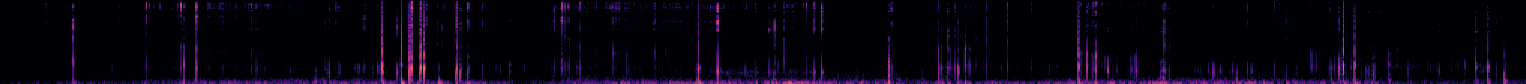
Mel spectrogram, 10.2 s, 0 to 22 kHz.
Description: KU100 右耳 奥を自由に舐められる

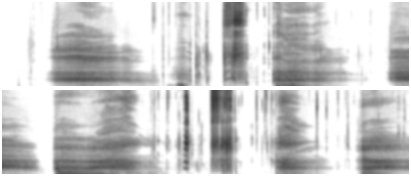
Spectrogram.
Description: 左耳舐め (ループ)

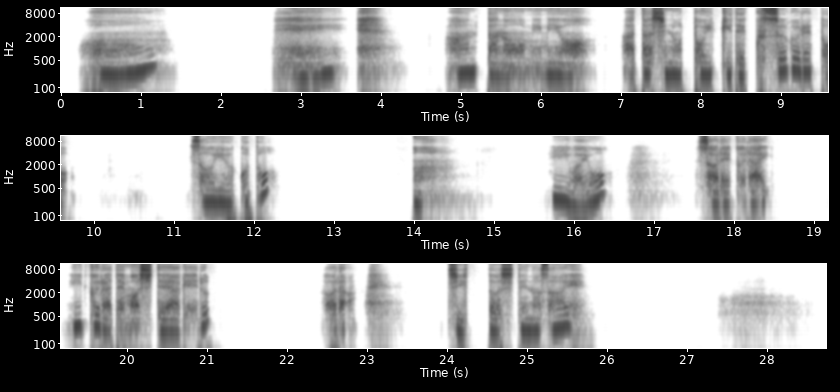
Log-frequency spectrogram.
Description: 安眠用お耳ふーふーループ（右耳）, ASMR; 桐那の安眠用お耳ふーふーループ（右耳）

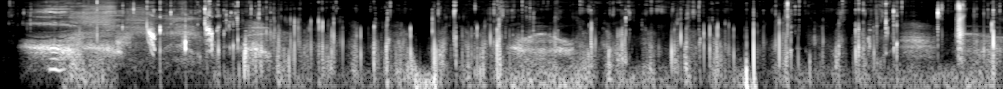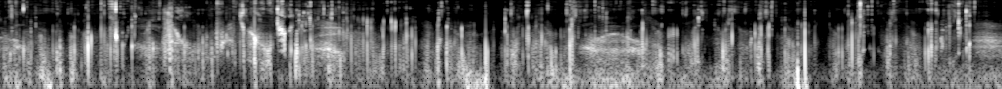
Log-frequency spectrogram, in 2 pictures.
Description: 耳舐め

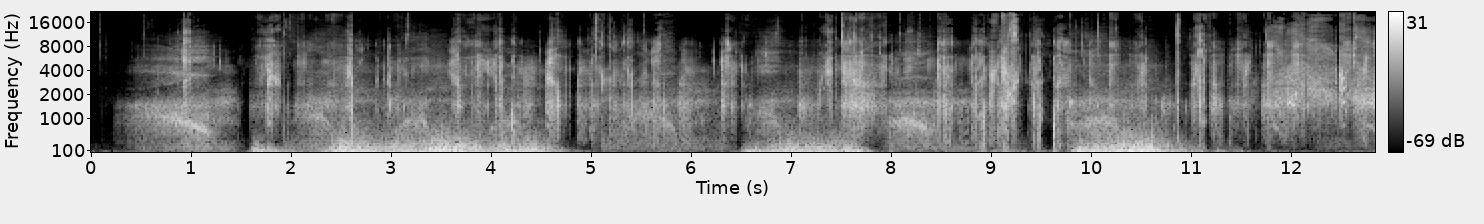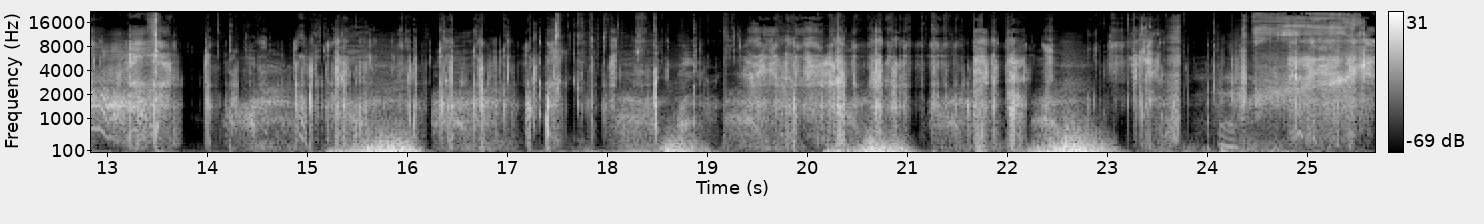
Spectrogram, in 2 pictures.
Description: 二人で耳舐め

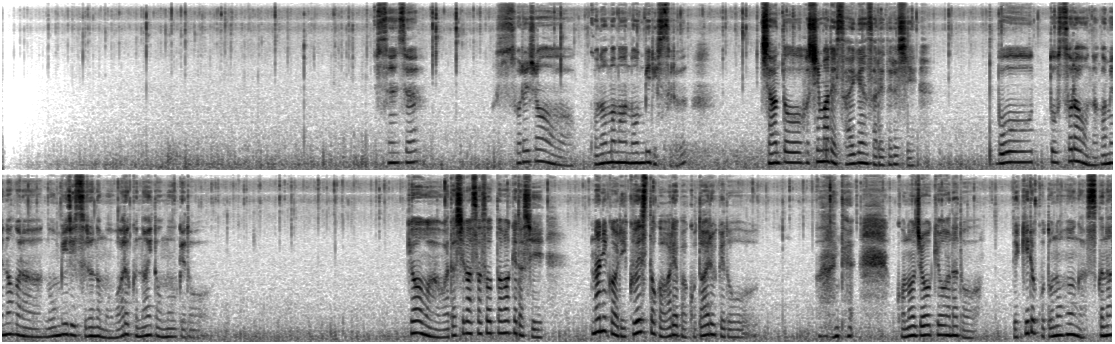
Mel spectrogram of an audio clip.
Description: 焚火を見ながら, 耳かき, ASMR; 「……焚火を見ながらされたいことがある？ なに？」

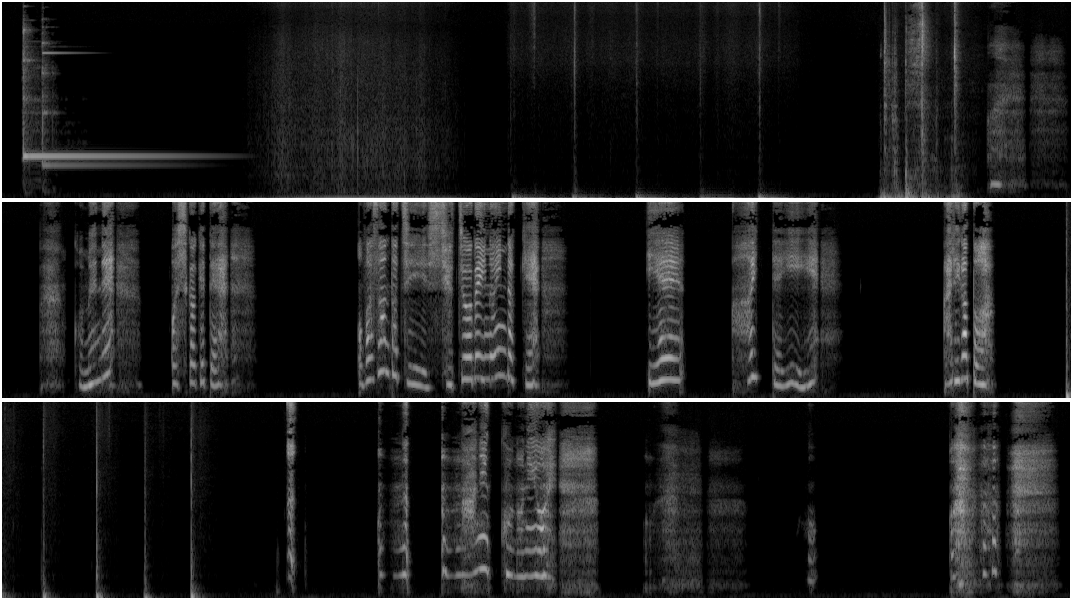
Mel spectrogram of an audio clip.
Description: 耳舐めぐちゅぐちゅ; 嫉妬に狂った姫奈に押し倒され上書き耳舐めぐちゅぐちゅ手コキ

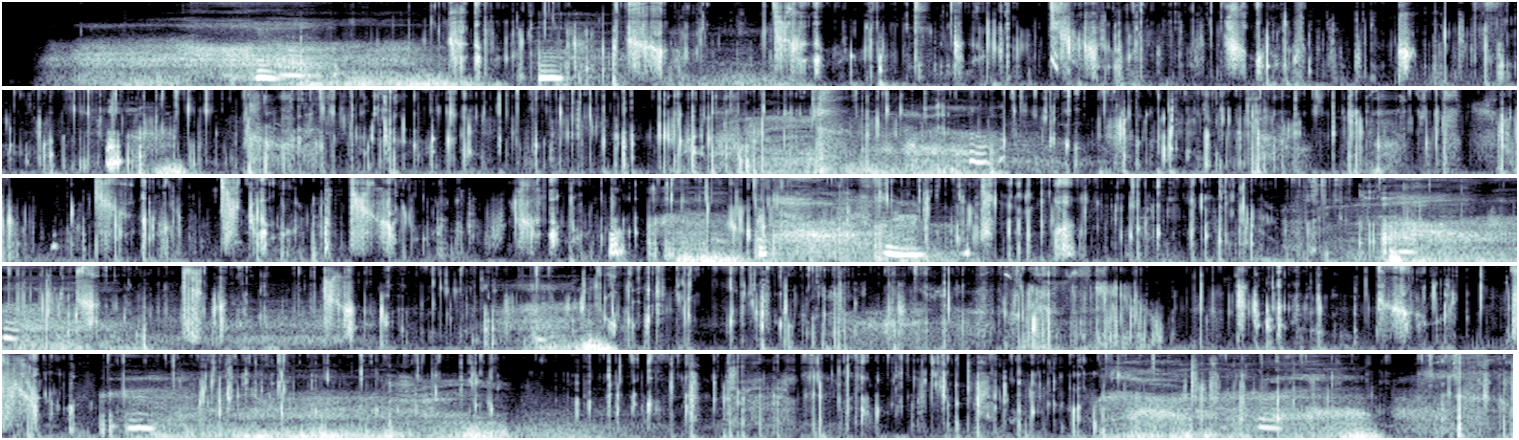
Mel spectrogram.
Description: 耳奥W舐め犯し

